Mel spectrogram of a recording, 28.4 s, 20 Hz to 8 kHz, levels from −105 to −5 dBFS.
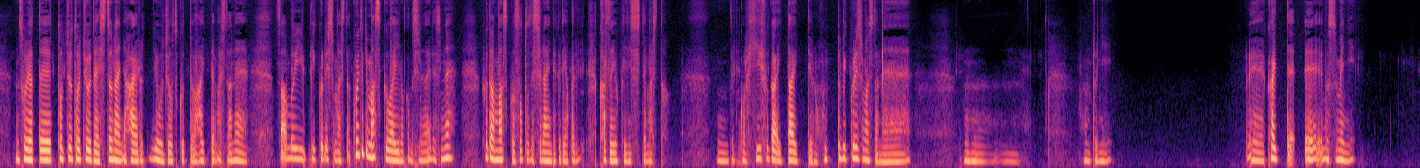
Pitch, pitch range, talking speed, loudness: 160 Hz, 145-175 Hz, 275 characters per minute, -23 LUFS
